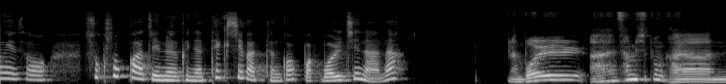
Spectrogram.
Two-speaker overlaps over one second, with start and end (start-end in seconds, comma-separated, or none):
none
